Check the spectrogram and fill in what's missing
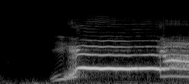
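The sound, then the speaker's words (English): A single loud rebel yell kicking off the Stan Freberg show: one voice swoops sharply upward in pitch, then holds a piercing, sustained high whoop for over a second, with a slight break near the end. “I'm just doing a rebel yell here to kind of kick the Stan Freberg show off.”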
